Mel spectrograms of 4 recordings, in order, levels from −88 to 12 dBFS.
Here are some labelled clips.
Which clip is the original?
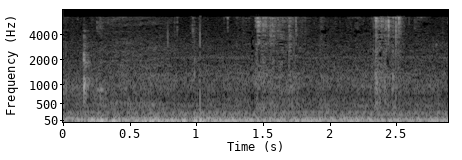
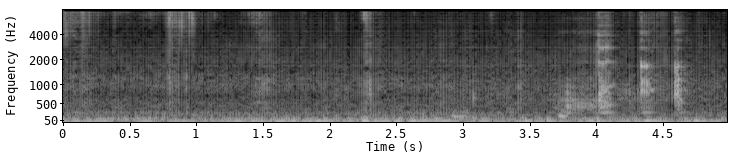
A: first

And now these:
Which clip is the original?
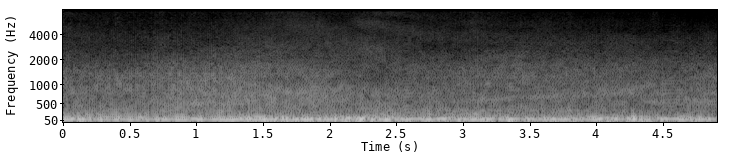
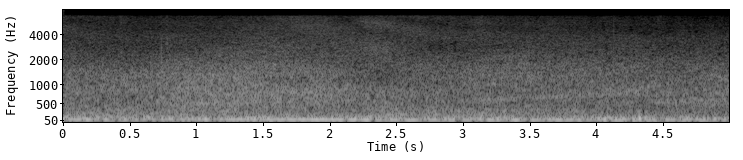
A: second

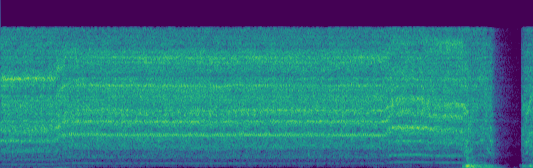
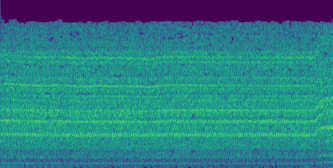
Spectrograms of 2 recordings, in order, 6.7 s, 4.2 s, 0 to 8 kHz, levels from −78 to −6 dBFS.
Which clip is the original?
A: second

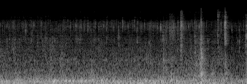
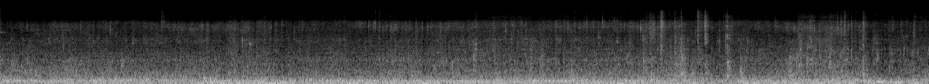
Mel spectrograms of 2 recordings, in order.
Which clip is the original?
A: first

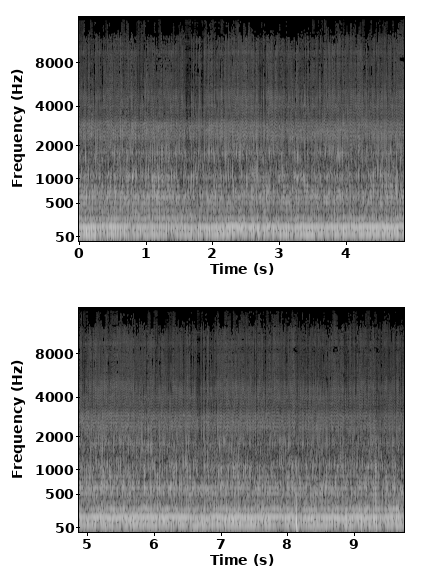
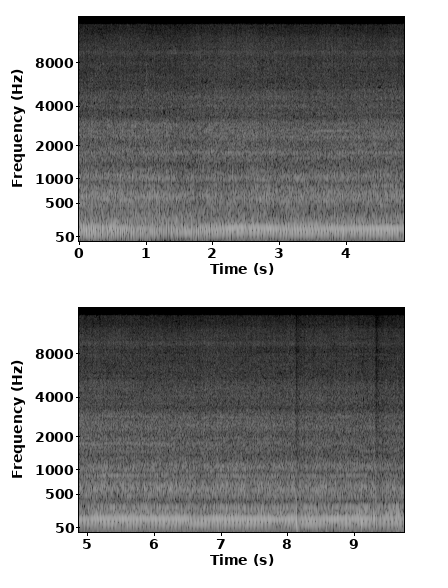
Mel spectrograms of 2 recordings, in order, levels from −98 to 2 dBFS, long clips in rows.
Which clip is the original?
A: second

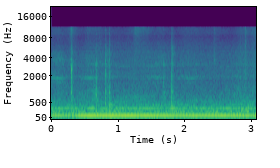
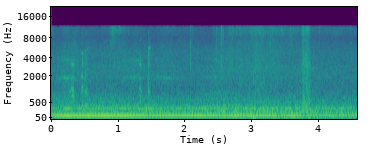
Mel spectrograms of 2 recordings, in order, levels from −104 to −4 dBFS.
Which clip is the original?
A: second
